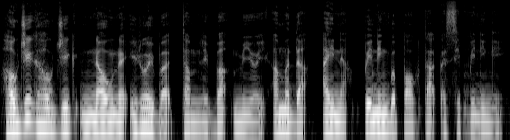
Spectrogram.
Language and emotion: Manipuri, neutral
